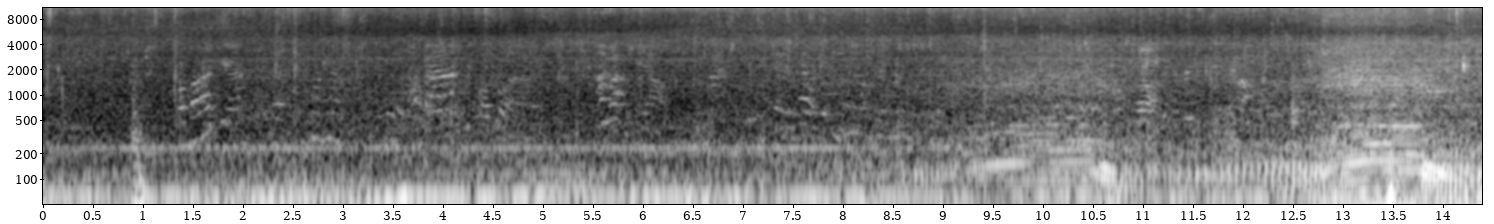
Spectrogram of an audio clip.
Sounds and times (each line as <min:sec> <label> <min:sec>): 0:00.0 Walking in a small alley 0:14.3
